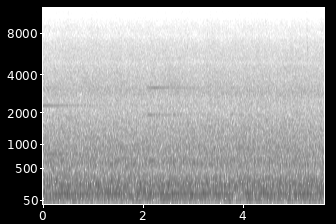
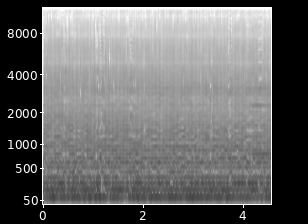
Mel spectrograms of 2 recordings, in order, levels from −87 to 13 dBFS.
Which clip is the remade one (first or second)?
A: second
